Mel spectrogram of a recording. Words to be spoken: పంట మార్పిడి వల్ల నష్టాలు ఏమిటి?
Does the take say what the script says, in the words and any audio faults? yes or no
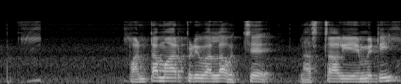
no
